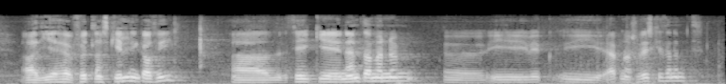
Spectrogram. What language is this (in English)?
Icelandic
